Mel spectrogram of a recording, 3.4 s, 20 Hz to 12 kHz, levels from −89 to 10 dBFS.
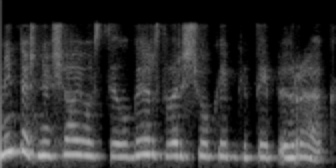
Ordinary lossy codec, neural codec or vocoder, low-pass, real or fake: Opus, 64 kbps; none; 7.2 kHz; real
